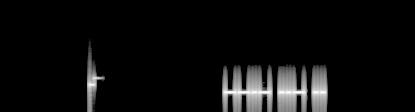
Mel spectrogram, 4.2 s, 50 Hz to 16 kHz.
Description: Morse code, heard as a keyed tone, about 36 wpm, 700 Hz. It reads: QUI
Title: Top Three Letter Combinations in Words 35wpm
